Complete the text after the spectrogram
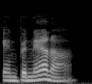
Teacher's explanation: Emphasis on certain syllables. In banana, the second syllable is stressed. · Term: Stress patterns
